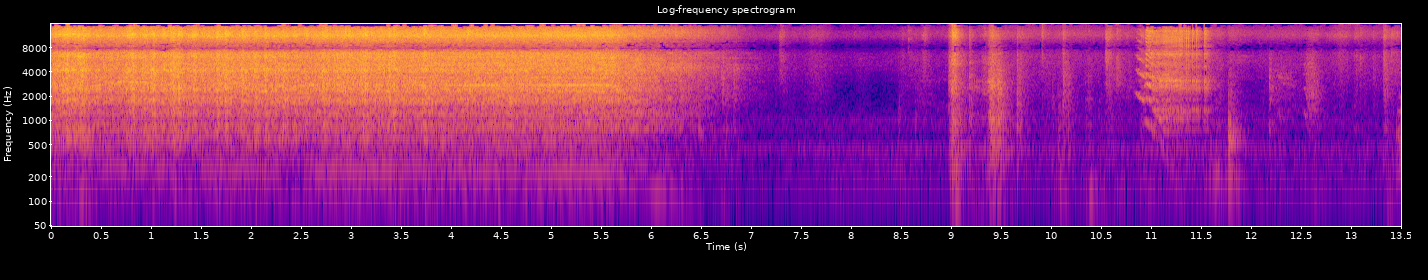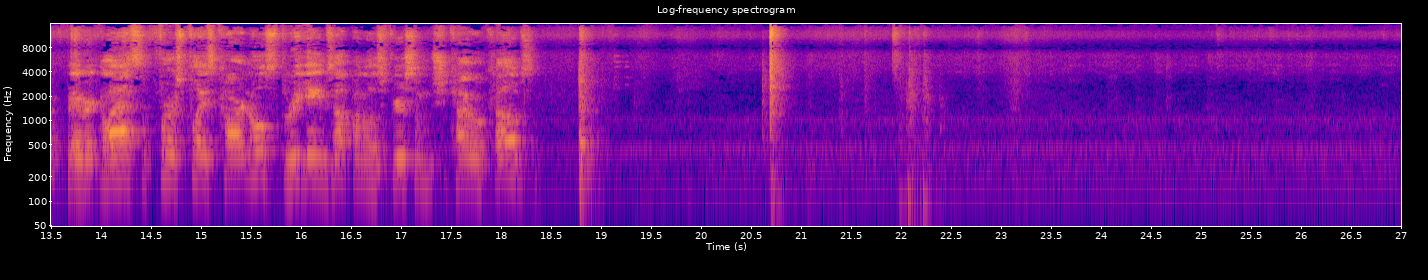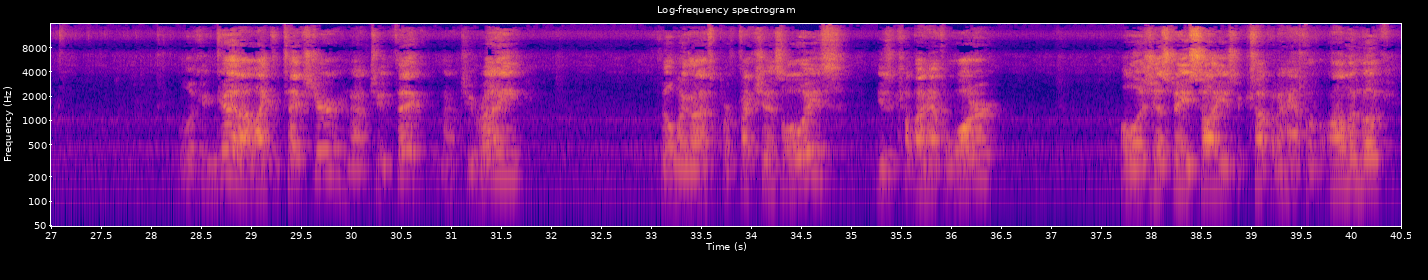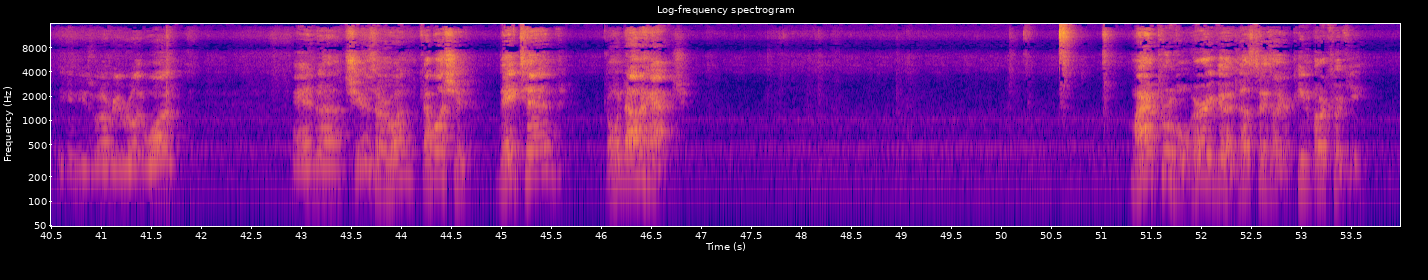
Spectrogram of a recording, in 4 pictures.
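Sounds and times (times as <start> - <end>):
faint steady hum: 0.2 - 53.9.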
